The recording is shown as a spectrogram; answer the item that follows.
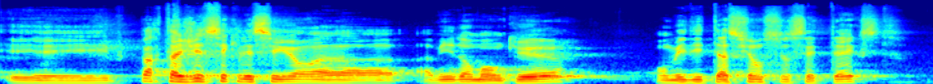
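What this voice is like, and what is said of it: Noticeable accent, sometimes hard to follow. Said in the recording (French): “mon accent parfois c'est pénible”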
